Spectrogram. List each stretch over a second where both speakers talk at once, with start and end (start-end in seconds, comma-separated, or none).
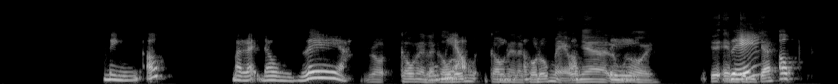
4.2-6.2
